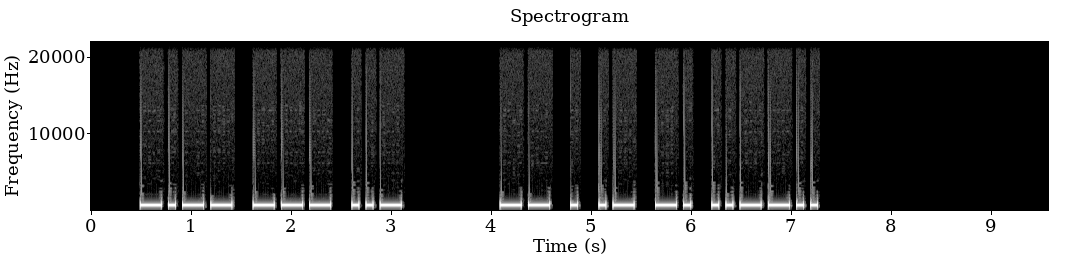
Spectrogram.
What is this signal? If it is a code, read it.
Morse code, heard as a keyed tone, about 17 wpm, 700 Hz. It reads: YOU MEAN?
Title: 2x Word-Spacing - Sentences from Top 200 Words - 17wpm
